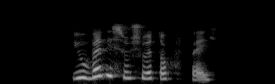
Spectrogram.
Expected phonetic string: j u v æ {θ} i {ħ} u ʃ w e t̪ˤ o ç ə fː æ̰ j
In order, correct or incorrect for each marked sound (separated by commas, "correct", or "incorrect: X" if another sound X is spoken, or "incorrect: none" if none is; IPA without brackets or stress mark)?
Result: incorrect: ð, incorrect: s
